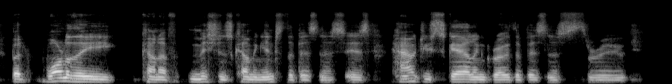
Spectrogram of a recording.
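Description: A man in a British accent, medium-pitched and monotone, flat in intonation, with dry, close sound with no echo and a very clean recording, silent background. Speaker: company CEO. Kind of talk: casual interview.

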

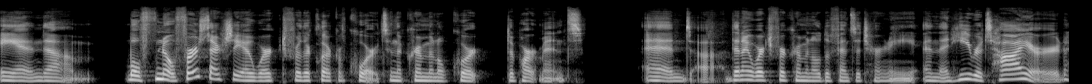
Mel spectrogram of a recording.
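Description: With an American accent, a woman talks at a moderate pace in a fairly low pitch. She shows ordinary pitch variation and some vocal fry. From southwest Florida (Naples). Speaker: podcaster, former Navy police officer. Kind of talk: true crime case narration; casual interview chat. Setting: remote video call.

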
